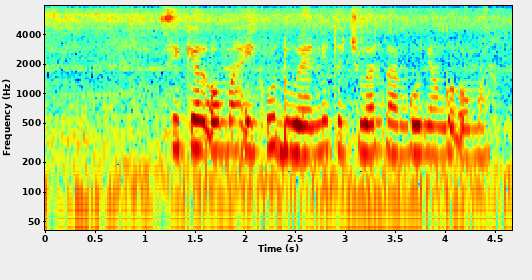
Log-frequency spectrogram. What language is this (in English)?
Javanese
